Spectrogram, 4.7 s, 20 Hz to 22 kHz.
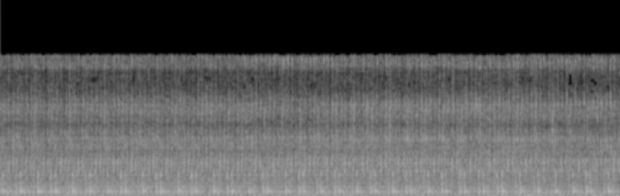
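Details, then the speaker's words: Volvo B20 engine with worn original fiber timing gears, at idle: uneven idle with rough clattery rattle repeating several times a second, ignition timing advance jumping around; worn timing gear noise, gears to be replaced. "the fiber gears usually were gradually making the car sound like a dizzy uneven at idle park advance is also jumping all over the place shows that the timing here is obviously war"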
